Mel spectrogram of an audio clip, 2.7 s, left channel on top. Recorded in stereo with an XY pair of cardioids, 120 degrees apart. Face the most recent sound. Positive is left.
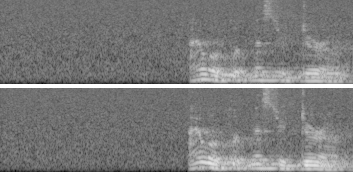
turn(degrees=-75)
